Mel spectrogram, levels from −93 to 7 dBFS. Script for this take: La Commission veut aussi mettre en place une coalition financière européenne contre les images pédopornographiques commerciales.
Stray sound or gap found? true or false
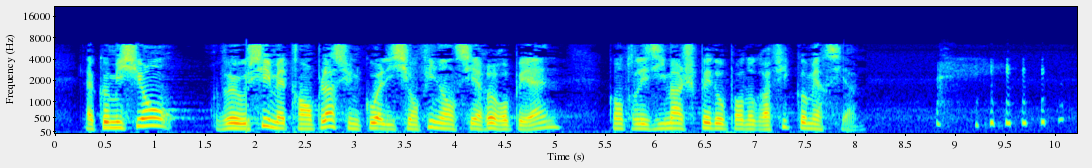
true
